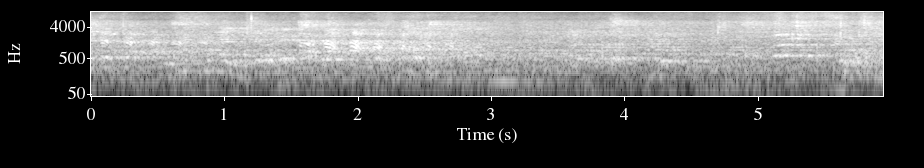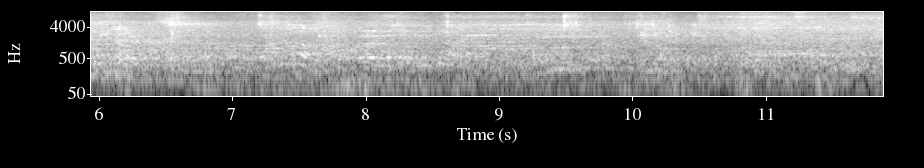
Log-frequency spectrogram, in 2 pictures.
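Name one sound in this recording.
A crowd of people chatters in the distance in a large echoing space.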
